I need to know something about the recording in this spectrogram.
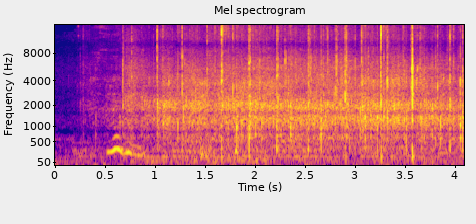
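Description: Audience applauding in welcome, the clapping starting about half a second in and going on steadily.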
